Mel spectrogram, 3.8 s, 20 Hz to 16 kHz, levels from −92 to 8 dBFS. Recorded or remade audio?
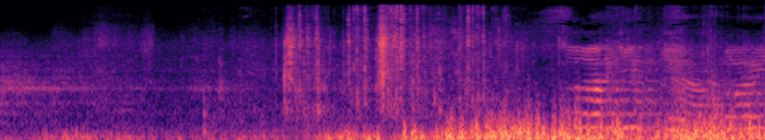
remade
